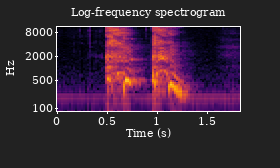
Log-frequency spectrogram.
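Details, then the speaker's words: Two deliberate single coughs, each after a deep breath in, by a seated patient with arms folded over the abdomen in a demonstration of the controlled coughing technique used after surgery. "now take your deep breath in deep breath in yep and call"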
